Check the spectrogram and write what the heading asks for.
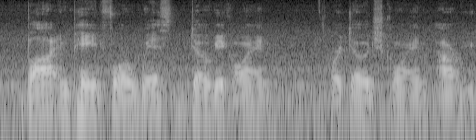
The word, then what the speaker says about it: Dogecoin: and paid for with dogecoin or dogecoin however you pronounce i pronounce it doga coin because doga is a japanese shiba inu and thus you need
